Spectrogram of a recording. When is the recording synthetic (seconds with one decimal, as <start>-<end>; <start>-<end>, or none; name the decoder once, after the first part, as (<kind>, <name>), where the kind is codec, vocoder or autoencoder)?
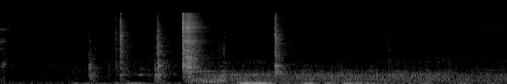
none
